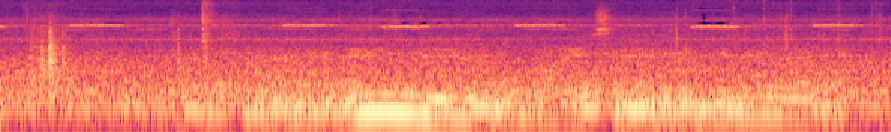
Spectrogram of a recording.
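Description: Soft clicks and rustles of Bible pages being handled, with faint short high chirps repeating about twice a second throughout. A low murmured voice comes in briefly about halfway through.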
